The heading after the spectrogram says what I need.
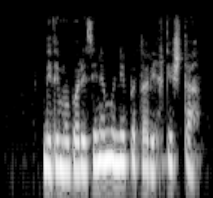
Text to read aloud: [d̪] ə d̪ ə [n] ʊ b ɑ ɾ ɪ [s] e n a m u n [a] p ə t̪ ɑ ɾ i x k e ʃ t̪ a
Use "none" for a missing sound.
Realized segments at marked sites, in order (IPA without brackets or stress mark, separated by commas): d̪, m, z, e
